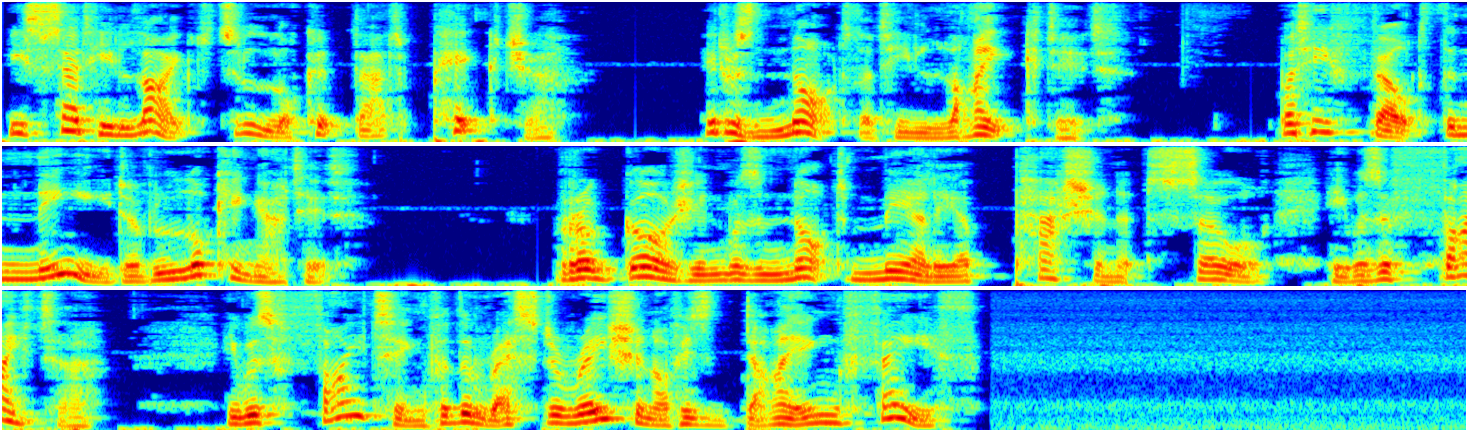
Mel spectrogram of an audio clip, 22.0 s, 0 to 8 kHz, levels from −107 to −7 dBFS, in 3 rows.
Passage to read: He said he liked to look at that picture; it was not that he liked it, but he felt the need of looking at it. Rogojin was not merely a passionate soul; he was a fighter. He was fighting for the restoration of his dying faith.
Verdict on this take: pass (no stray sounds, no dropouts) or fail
pass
